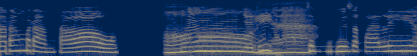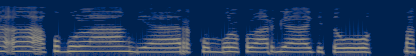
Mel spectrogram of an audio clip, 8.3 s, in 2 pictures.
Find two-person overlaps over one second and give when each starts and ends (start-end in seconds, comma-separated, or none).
1.8-3.2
